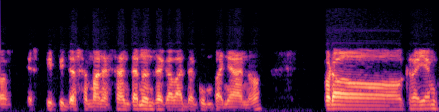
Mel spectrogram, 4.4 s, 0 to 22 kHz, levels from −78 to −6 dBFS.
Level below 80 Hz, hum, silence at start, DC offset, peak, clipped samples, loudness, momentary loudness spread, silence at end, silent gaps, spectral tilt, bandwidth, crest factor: -62 dBFS; none; 0 s; under 0.1%; -2 dBFS; under 0.1%; -18 LUFS; 11 LU; 0 s; none; -5 dB/octave; 16.5 kHz; 18 dB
